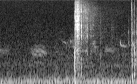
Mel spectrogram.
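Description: A single gunshot about a second in: one sharp crack with a short fading tail, a hunter's shot at a dove on a power line. A bird calls faintly just before it.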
